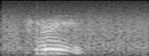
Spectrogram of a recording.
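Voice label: "3", English; Messages; 3-end; Speech; DCS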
